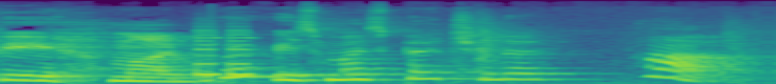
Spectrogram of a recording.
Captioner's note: beeping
